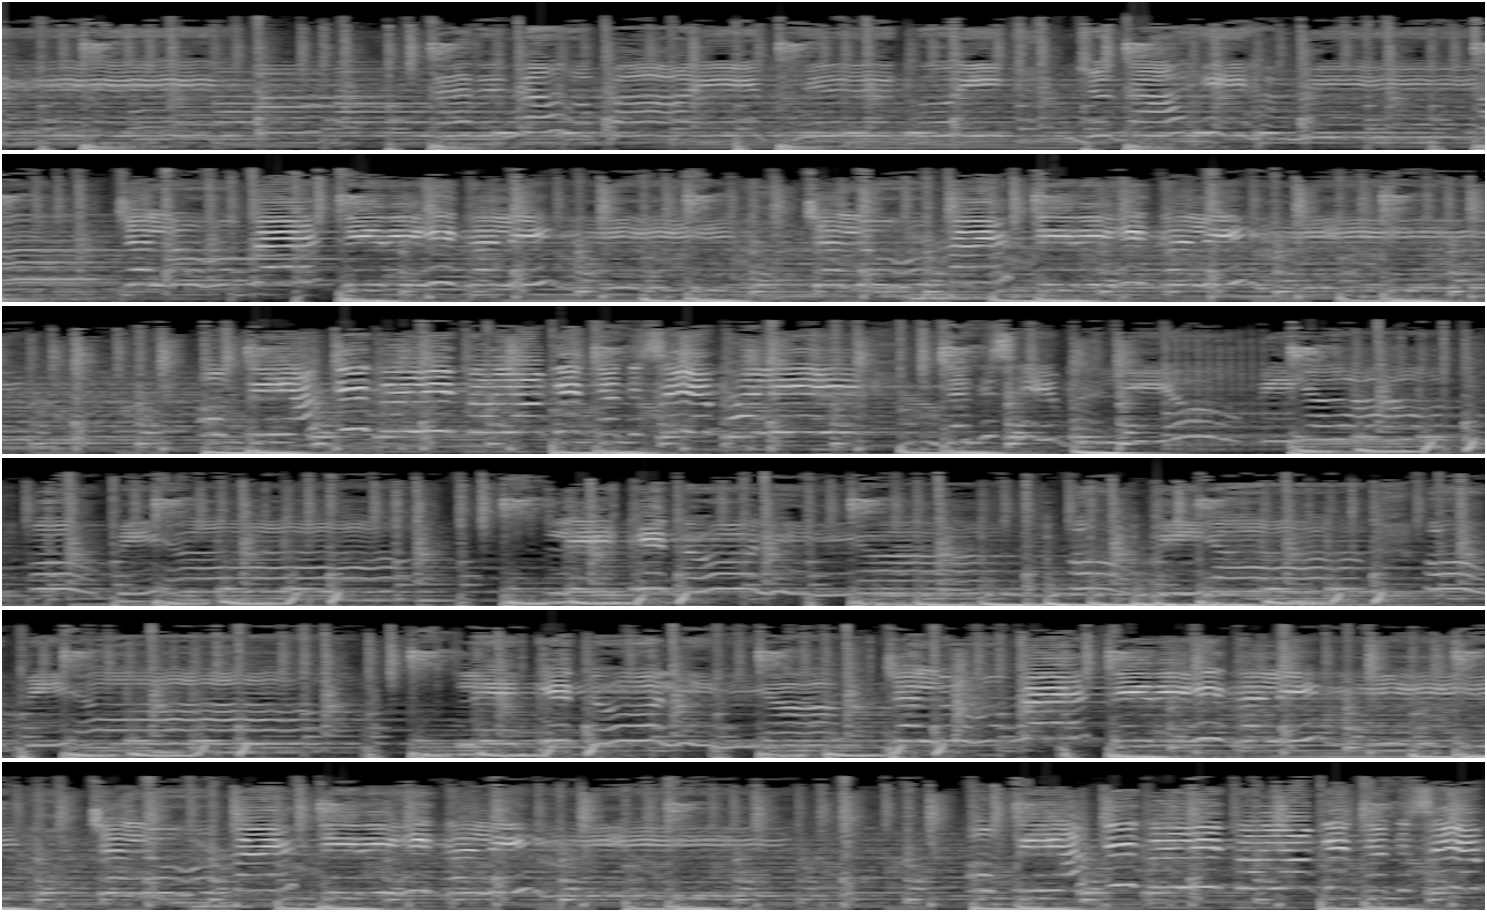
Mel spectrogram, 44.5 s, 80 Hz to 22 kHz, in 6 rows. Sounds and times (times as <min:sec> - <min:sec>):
Music of Bollywood: 0:00.0 - 0:44.4.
